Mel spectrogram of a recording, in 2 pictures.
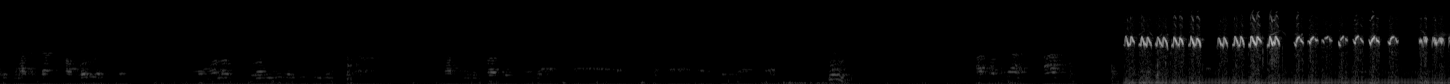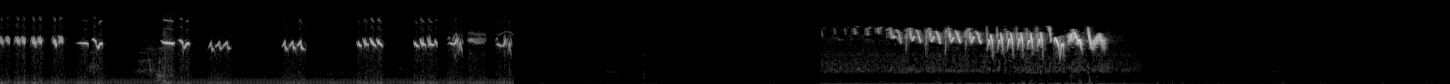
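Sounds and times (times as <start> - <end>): harsh rapid bird chatter: 11.2 - 19.6, 22.7 - 25.7
songbirds chirping: 11.2 - 19.6, 22.7 - 25.9.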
